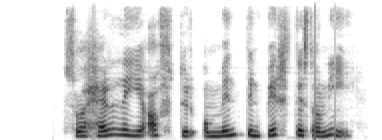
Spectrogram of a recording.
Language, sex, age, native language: Icelandic, female, 12, Icelandic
